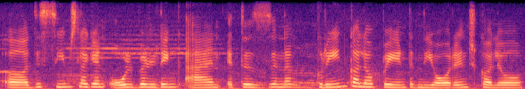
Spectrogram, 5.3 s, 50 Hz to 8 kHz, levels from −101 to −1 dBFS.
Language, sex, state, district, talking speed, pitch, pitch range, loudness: English, female, Haryana, Rohtak, 230 wpm, 250 Hz, 230-265 Hz, -17 LUFS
